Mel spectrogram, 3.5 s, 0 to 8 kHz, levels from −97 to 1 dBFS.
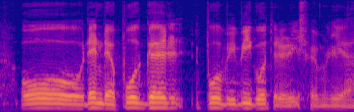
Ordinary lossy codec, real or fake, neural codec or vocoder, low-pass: none; fake; codec, 16 kHz, 16 kbps, FreqCodec, larger model; none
